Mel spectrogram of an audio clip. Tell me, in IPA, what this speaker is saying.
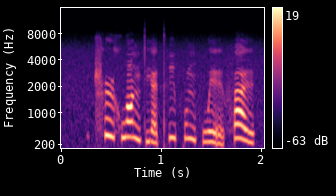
ʈ͡ʂʰ ɻ̩˥˧ x w ɑ˥˩ ŋ t̪ j ɛ̰˨˩ t̪ʰ i˥˧ p ʊ˥˩ ŋ f w ḛ˨˩ ɪ̯ f a˥˩ ɪ̯

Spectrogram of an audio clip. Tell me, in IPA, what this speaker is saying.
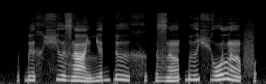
ɓ ɪ˧˥ x ç ɨ˥˧ z ã˧˩ ʎ ɪ˧˥ d ɗ ɨ˥˧ x | z ə̃˧˥ ɓ ɨ˧˥ ç o˧˥ l ə̃˧˩ f

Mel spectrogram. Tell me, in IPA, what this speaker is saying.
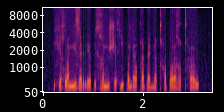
fʲ ɛ χ w ɑ mʲ ə z æ r ɪ ə̯ p ɪ x ʁ ə mʲ ʊ ʃ ɜ x i p ʌ j ɜ w q ɪ p æ bʲ ɜ qʰ ɒ p ɔ ə̯ ʁ u qʰ u

